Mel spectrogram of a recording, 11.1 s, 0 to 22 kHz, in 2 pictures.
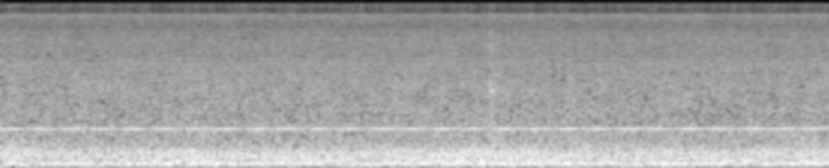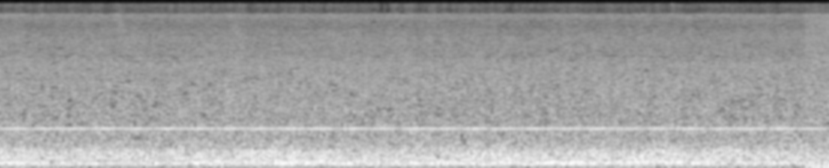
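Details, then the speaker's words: Home Decorators Pompeo YG618-WH 52-inch outdoor ceiling fan on high speed, updraft/clockwise: steady thin high-pitched motor whine above soft air rush; whine goes away on medium speed. "I've turned it to a high speed right here and you're gonna hear a lot of wine from the motor"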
